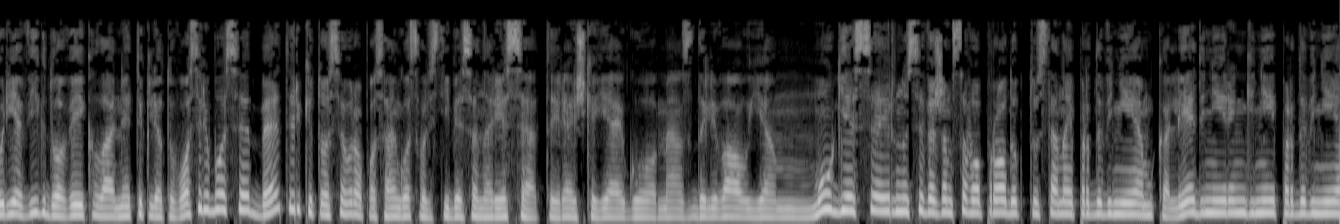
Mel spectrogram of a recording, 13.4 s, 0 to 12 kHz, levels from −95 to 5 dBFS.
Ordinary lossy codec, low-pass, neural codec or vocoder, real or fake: MP3, 32 kbps; 10.8 kHz; none; real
